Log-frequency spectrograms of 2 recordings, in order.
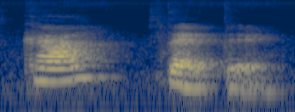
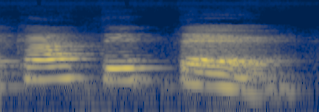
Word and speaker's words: cateter: Mas a pronúncia dela é cateter. Cateter. Cateter é uma oxítona terminada em R.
